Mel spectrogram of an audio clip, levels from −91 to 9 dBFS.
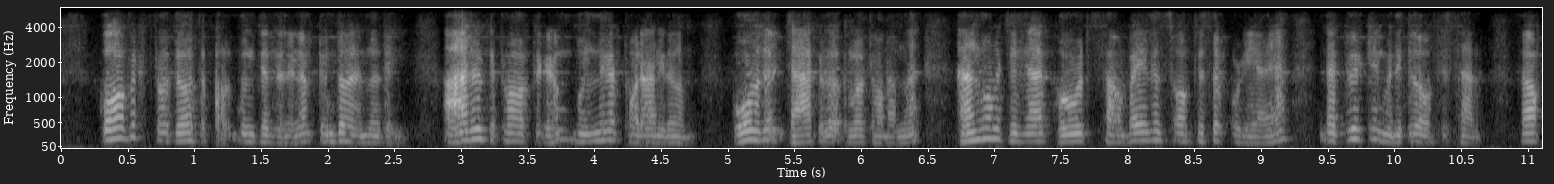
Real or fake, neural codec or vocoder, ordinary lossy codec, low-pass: fake; codec, 24 kHz, 0.9 kbps, WavTokenizer, medium music audio release; Opus, 24 kbps; 5.4 kHz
